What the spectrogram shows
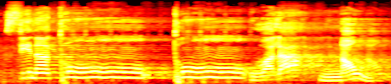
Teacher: تنوین کے بعد ادغام مع الغنہ کے 4 حرفوں میں سے واو ہے تو یہاں غنہ کر کے پڑھیں گے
